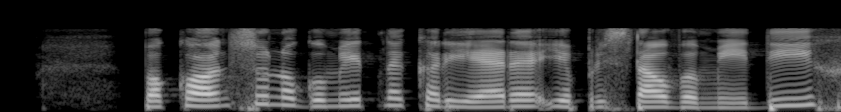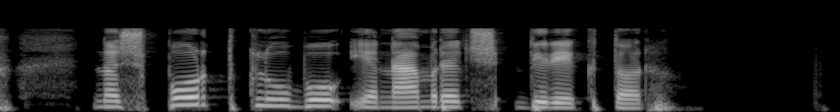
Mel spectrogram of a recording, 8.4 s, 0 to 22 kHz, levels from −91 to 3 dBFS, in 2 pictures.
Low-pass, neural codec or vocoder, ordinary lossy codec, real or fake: none; none; none; real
